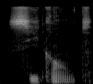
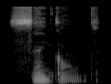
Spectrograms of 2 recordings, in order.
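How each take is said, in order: First: The first vowel is a plain 'ee' sound. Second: The first vowel is a nasal vowel. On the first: The speaker calls it wrong. "ينطقوها بالسي. هي غلط" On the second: The speaker calls it right. "النطق الصحيح هو cinquante بالان"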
